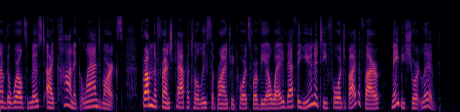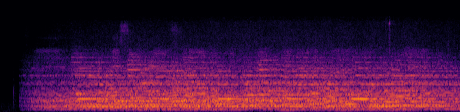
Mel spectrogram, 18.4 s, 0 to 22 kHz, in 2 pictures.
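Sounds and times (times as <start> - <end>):
speech: 0.0 - 8.8
church bells ringing together in a dense continuous peal: 9.6 - 18.4.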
